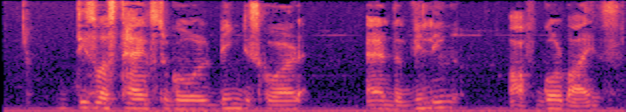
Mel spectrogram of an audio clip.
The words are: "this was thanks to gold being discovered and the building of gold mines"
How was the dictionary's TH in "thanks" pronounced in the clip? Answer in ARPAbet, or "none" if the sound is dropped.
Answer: T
